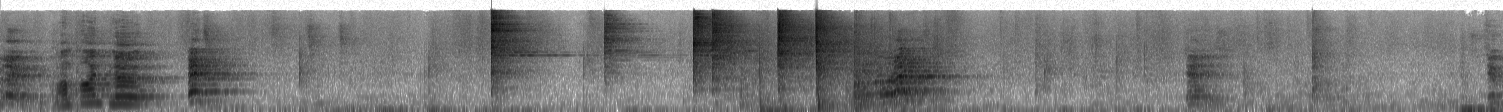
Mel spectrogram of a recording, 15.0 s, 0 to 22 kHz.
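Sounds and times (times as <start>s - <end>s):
swords clashing with metallic clangs: 4.8s - 9.4s
person shouting: 8.6s - 9.6s.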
